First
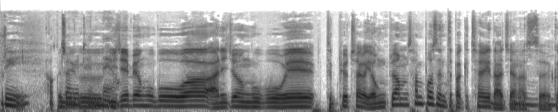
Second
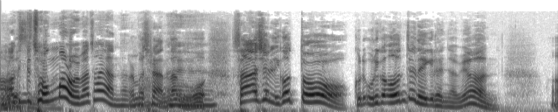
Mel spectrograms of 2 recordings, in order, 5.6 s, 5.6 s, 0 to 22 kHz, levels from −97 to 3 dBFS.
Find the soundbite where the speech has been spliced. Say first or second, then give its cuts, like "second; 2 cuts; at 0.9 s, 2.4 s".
second; 1 cut; at 4.1 s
